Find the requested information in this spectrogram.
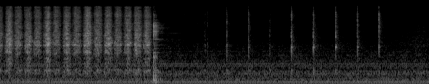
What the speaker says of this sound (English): as you go across your grater, it's breaking down the nutmeg for you.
